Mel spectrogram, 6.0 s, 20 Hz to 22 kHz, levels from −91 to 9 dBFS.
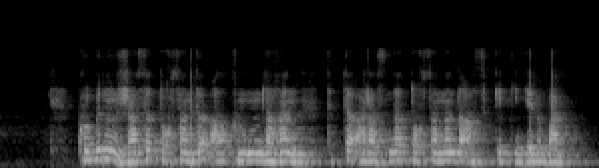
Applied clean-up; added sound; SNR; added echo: none; none; none; reverberation time 0.5 s.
